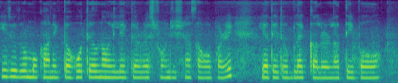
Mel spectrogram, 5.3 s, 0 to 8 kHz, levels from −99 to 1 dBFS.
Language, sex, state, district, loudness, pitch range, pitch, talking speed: Nagamese, female, Nagaland, Dimapur, -18 LUFS, 205-215 Hz, 210 Hz, 225 wpm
